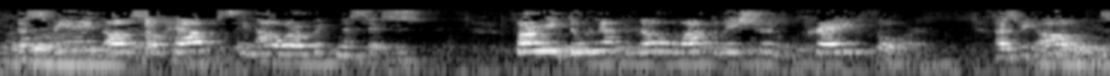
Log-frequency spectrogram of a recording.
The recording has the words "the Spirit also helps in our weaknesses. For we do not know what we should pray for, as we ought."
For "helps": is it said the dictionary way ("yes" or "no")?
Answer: yes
